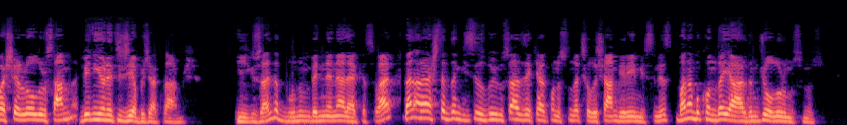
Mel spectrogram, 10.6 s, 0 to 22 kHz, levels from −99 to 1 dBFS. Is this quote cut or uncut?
uncut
